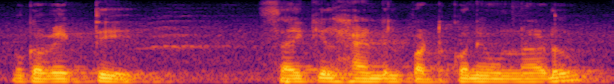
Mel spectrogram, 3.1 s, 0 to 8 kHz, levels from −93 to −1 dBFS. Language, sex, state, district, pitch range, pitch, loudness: Telugu, male, Telangana, Komaram Bheem, 100-110 Hz, 105 Hz, -16 LUFS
